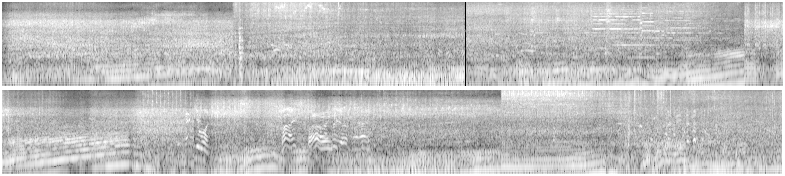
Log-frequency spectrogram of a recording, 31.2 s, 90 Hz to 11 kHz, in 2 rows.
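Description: Classic car engines pulling away one after another, among them a jeep and a Triumph TR7. Each engine revs up and changes gear, its pitch rising and dropping repeatedly.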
